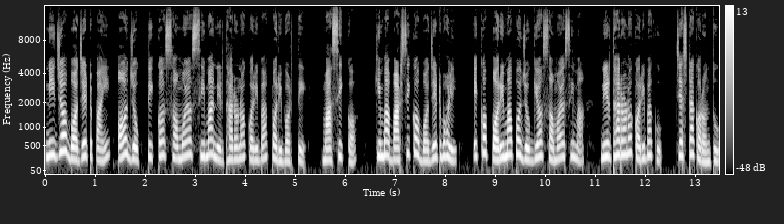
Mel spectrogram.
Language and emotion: Odia, neutral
